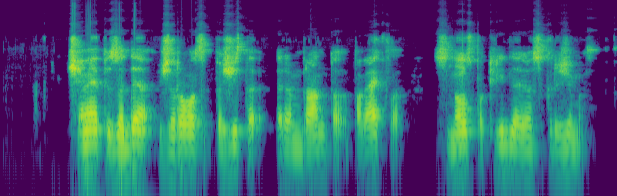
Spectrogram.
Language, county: Lithuanian, Vilnius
